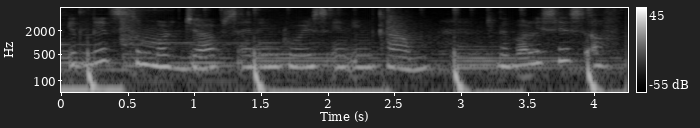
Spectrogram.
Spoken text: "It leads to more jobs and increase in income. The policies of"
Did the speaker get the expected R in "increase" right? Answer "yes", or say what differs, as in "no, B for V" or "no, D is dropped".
no, L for R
